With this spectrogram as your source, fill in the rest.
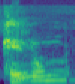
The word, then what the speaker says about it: caelum: But Migne prints the accent at the final syllable because he's a Frenchman. Yeah. And he would, of course, pronounce it kelum, right?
